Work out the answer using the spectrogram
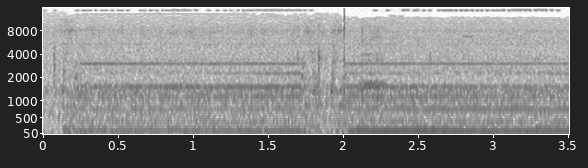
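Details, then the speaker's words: Tormach CNC mill, X axis jogged before the Y axis ball screw replacement: steady even motor hum with constant pitch, no grinding or knocking; normal axis drive sound. "sounds pretty normal the X yep that's about what they sound like"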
